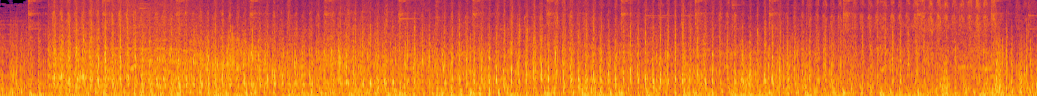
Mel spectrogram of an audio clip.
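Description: Small helicopter flying in close and landing: its rotor and engine run loud and steady, with fast even blade beats. The sound grows louder about half a second in.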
